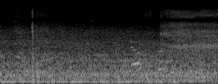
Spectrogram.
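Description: Indoor ice rink ambience: a steady low hum under an even background noise, with faint distant voices.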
